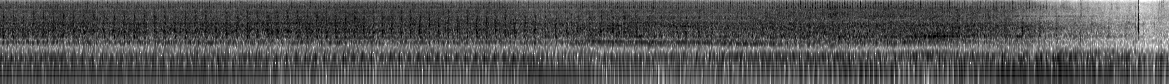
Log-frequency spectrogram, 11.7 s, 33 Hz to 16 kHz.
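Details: 2000 Ford SVT Contour, 3L Ford Escape block with Cougar 2.5 heads and SVT cams: petrol V6 idles with a steady rhythmic knock of about three to four beats a second.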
